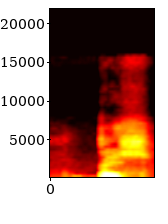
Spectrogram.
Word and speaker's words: Pech: Pech haben et pas pêche. Pech. C'est assez difficile à prononcer au début, mais c'est l'entraînement.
